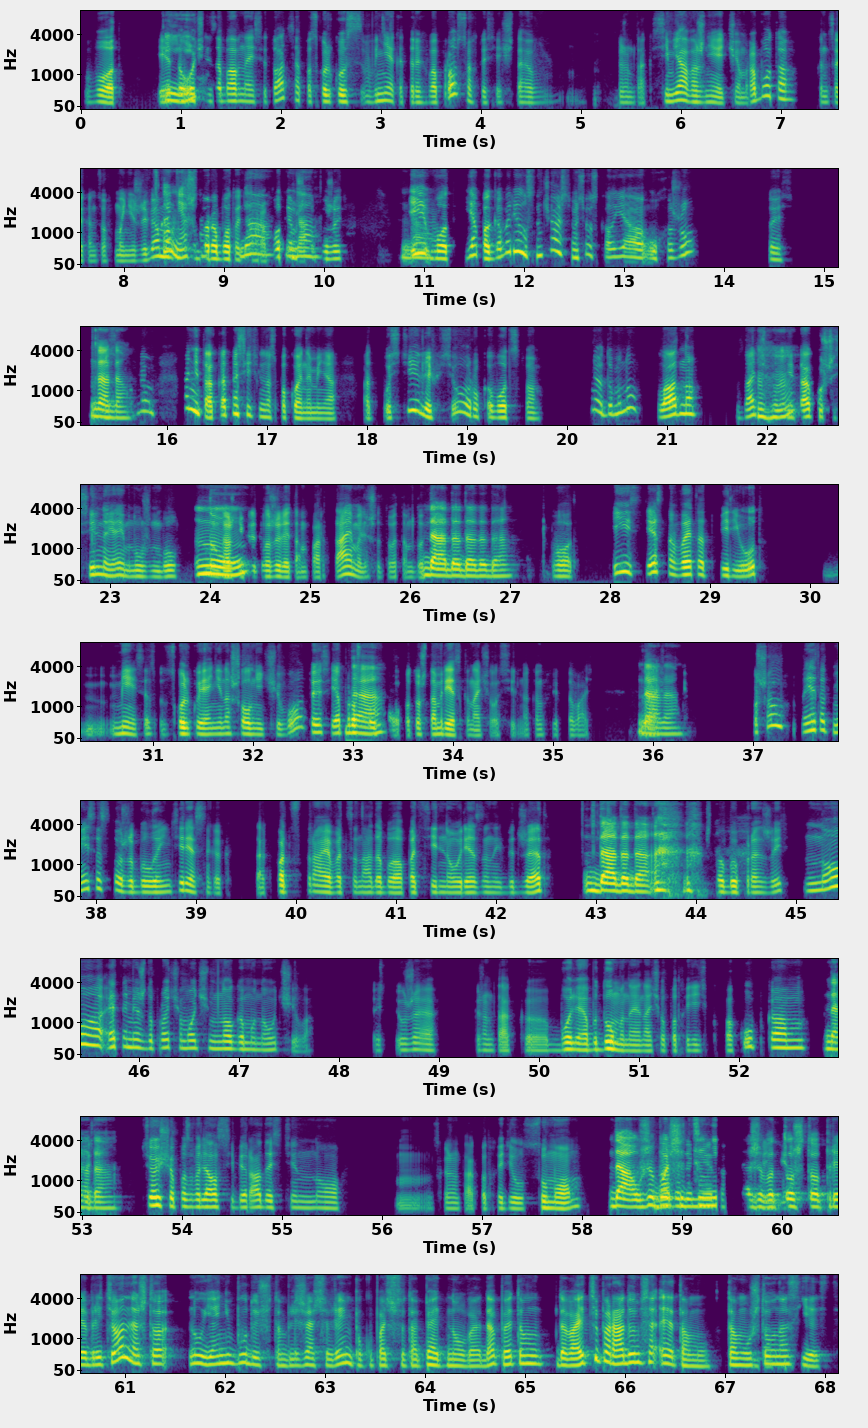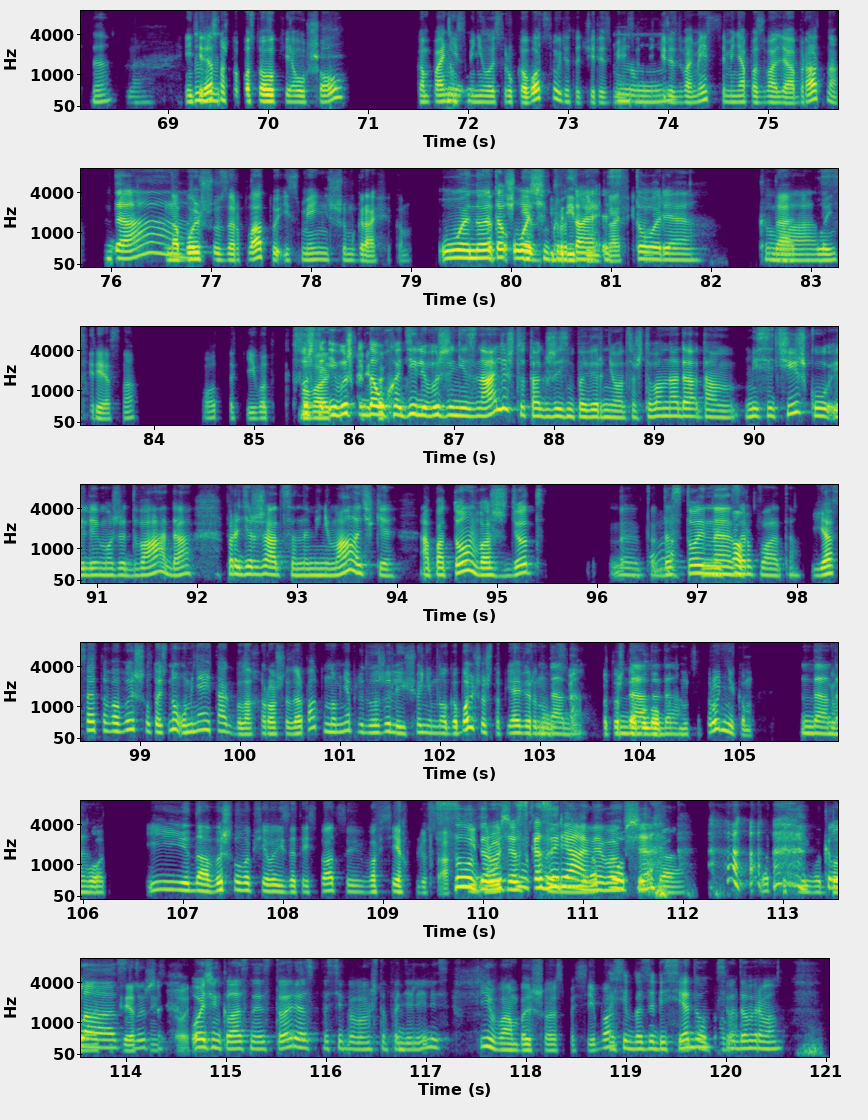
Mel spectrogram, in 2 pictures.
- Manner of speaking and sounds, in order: in English: "part time"; tapping; chuckle; laugh; other background noise
- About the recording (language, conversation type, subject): Russian, unstructured, Как вы обычно планируете личный бюджет?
